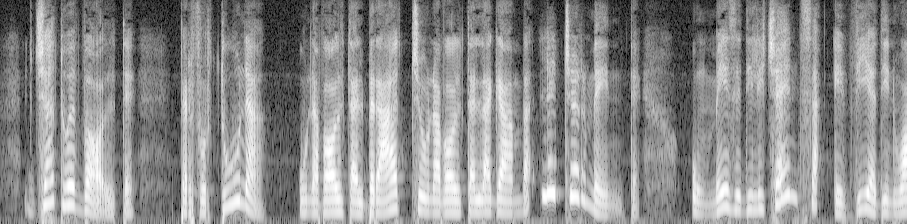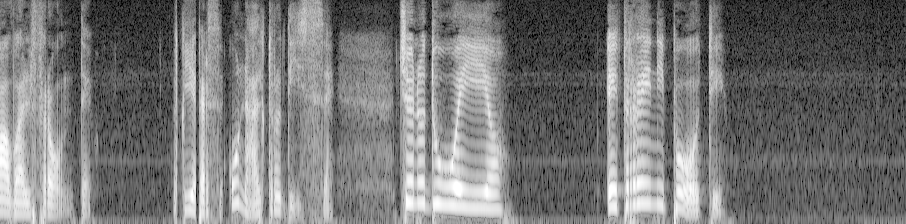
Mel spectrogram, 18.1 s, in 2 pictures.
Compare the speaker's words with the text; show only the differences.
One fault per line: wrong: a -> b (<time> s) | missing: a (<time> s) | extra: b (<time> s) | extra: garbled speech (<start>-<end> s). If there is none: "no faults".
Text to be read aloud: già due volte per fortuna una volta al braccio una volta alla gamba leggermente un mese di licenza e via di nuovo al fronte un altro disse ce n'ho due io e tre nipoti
extra: garbled speech (10.8-11.3 s)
